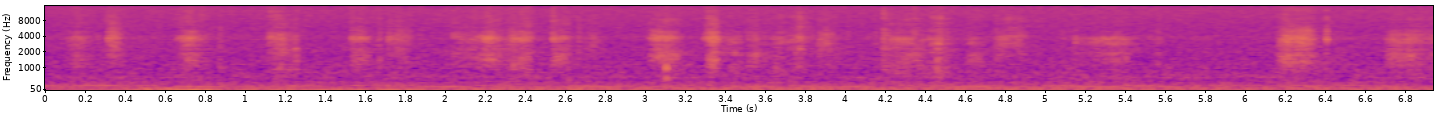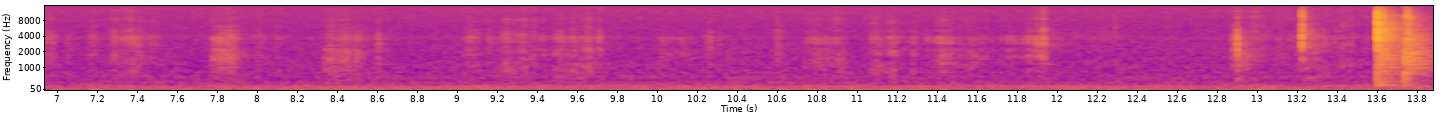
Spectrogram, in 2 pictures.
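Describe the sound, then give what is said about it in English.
A silver pen scratches faintly as someone writes a short phrase onto a handmade foam date basket. The soft, steady strokes continue with a few light taps, and a couple of sharper clicks come near the end. “So I'm just going to write that on with my silver pen.”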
